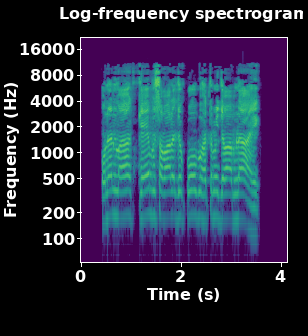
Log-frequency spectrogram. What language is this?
Sindhi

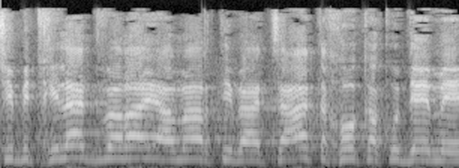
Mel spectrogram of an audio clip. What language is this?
Hebrew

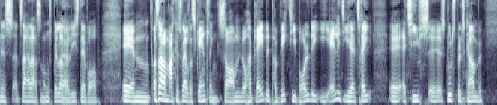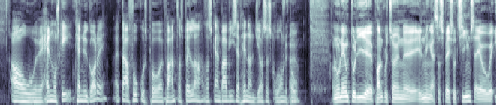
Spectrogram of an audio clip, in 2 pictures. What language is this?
Danish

